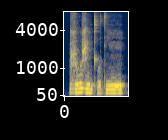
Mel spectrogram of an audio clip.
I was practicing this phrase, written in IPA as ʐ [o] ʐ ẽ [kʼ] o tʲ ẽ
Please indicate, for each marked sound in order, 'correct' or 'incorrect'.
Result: correct, correct

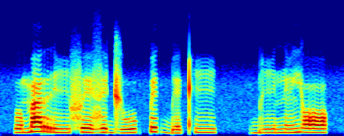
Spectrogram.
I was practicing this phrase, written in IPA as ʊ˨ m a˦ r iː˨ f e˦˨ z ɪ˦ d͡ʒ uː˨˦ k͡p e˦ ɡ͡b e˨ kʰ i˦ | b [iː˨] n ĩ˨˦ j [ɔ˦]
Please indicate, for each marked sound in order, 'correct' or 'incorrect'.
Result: correct, correct

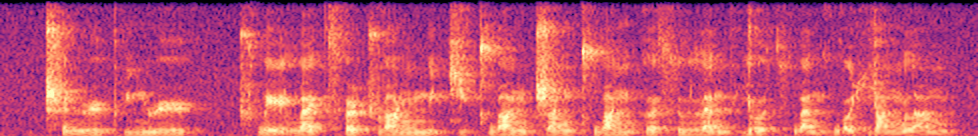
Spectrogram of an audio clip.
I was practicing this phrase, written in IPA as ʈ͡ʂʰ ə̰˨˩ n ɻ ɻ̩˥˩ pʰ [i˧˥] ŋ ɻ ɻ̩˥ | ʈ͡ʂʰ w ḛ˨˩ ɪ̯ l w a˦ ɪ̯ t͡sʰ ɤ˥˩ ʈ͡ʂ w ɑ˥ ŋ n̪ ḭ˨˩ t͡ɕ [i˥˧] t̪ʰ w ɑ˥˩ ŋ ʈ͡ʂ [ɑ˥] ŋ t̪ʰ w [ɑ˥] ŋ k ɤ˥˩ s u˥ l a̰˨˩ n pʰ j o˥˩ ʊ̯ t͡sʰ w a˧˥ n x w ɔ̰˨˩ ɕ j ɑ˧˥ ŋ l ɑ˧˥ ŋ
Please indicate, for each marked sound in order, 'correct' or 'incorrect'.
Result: correct, correct, correct, correct

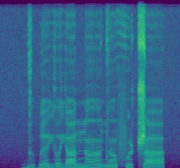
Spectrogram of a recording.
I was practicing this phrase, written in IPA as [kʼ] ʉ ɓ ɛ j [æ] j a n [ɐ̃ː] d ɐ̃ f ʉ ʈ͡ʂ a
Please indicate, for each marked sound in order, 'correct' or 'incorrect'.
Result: incorrect: ɡ, incorrect: ɐ, correct

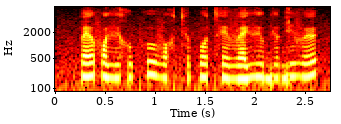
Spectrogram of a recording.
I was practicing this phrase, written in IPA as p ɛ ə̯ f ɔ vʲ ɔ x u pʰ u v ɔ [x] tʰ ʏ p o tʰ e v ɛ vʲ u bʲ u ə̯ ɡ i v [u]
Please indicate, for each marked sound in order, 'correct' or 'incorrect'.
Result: correct, incorrect: ø

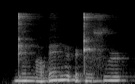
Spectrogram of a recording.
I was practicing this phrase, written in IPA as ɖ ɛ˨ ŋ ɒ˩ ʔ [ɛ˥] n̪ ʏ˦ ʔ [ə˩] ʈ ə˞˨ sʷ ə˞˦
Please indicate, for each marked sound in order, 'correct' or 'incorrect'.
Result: incorrect: ɛ˦, correct

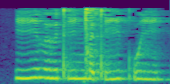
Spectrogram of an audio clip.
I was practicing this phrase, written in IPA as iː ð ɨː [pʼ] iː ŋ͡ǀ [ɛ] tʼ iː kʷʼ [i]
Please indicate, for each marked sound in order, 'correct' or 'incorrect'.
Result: incorrect: tʼ, correct, incorrect: iː

